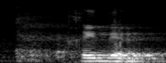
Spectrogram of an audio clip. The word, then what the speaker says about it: Khidir: dimulai dari qala qala yang mengatakan di sini adalah Khidir ya ada yang membacanya Khadir ya di depan kita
